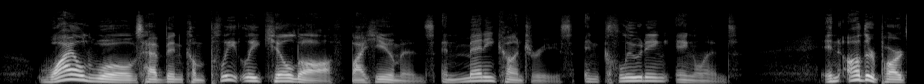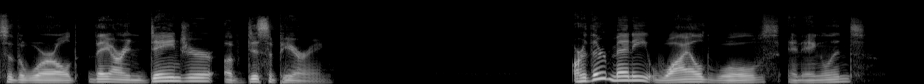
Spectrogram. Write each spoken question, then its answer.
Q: Are there many wild wolves in England?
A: No, they've been killed off.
